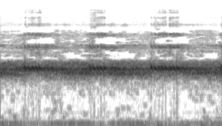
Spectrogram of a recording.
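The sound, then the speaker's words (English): Crickets chirp in a steady, continuous high-pitched trill that holds evenly for a moment and a half, clear, with no voices over it. “Crickets.”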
